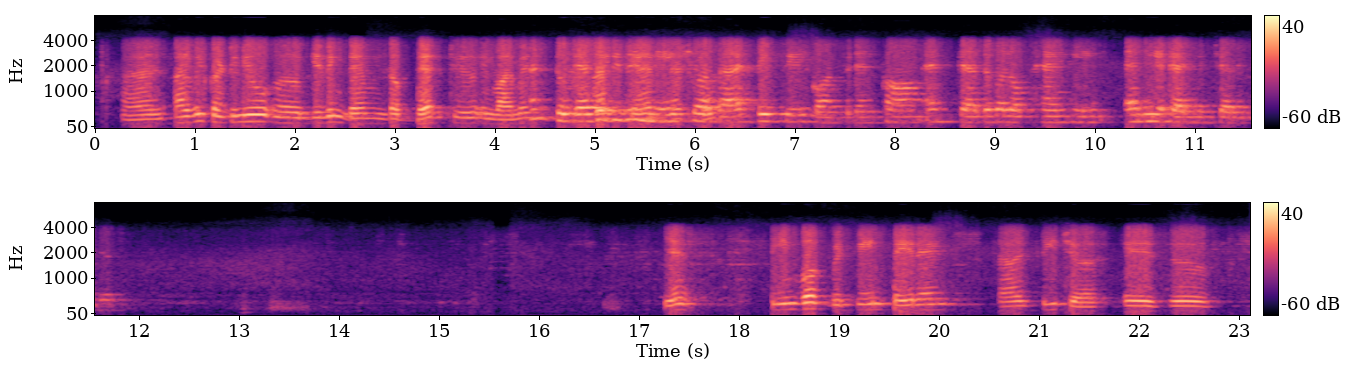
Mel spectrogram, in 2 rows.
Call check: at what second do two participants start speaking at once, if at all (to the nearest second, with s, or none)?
5 s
